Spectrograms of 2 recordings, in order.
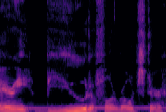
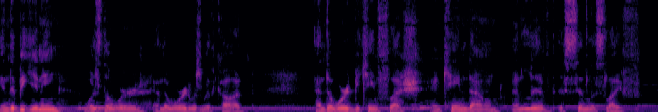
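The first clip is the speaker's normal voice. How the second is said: ordinary talk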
